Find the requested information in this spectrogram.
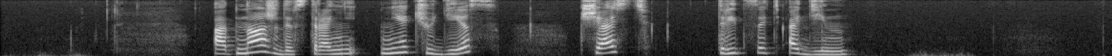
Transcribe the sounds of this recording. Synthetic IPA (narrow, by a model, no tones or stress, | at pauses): ɐd̪naʐd̪ɨfst̪ɾɐ | nʲet͡ɕʊdʲes | t͡ɕasʲtʲ | t̪ɾʲit̪sɨtʲɐdʲin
